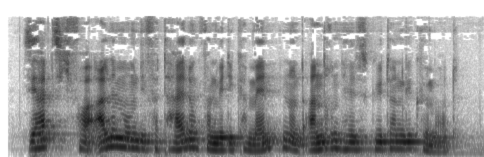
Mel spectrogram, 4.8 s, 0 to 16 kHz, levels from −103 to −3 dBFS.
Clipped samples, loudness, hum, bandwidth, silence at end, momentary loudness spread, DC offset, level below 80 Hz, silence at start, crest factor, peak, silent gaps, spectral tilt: under 0.1%; -19 LUFS; none; 11.5 kHz; 0.25 s; 7 LU; under 0.1%; -50 dBFS; 0.25 s; 18 dB; -2 dBFS; none; -5 dB/octave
